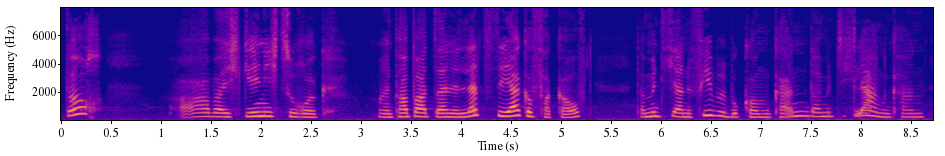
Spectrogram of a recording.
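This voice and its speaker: A woman's voice: sits high, unhurried, no room sound. A woman playing a small, naive living puppet boy in a children's radio play, earnest and plaintive. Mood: sad, ashamed.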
